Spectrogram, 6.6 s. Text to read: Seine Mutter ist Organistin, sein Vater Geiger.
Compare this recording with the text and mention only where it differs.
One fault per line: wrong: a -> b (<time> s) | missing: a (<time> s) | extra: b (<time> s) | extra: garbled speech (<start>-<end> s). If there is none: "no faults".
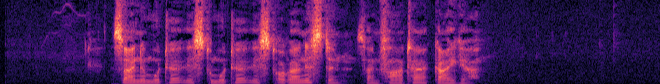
extra: Mutter ist (2.1 s)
